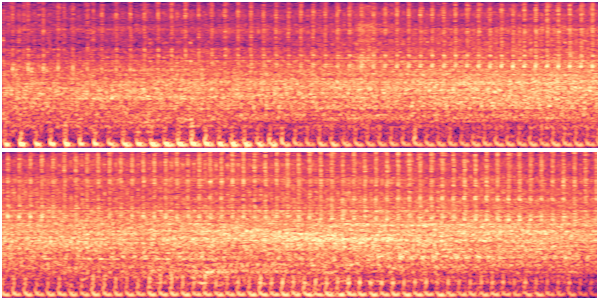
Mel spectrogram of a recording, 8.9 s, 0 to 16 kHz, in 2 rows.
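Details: Allis Chalmers 712 lawn tractor prepared for pulling, fuel filter drained of water: single-cylinder thump about three beats a second, steady and even after catching, no misfire; normal running.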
